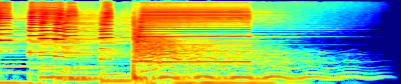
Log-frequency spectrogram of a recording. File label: Jingle ~ Uh-oh!; mario super sluggers; wii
